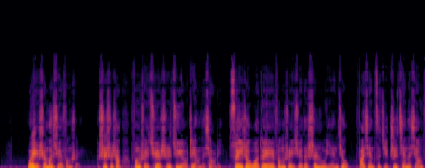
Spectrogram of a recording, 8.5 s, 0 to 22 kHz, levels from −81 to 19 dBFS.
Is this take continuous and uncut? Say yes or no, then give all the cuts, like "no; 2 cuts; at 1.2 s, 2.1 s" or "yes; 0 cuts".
no; 2 cuts; at 1.9 s, 4.5 s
